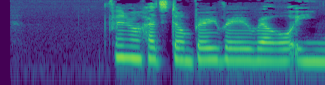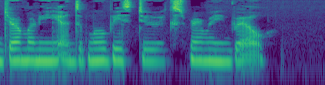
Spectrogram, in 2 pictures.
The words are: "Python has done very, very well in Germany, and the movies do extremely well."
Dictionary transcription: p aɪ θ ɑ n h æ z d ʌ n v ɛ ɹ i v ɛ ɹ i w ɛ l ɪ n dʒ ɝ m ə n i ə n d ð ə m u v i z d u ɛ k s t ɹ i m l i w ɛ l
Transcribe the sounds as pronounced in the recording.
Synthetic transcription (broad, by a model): f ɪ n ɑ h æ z d ʌ n v ɛ ɹ i v ɛ ɹ i w ɛ l ɪ n dʒ ɝ m ə n i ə n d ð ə m u v i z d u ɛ k s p ɹ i m i w ɛ l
